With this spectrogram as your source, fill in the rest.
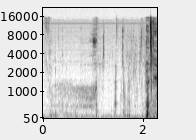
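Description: A man sips a drink quietly.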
